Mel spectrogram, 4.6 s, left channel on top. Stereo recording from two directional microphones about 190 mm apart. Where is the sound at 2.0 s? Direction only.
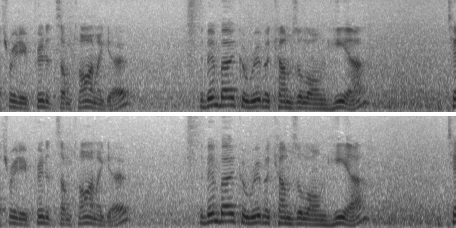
20° right (ahead or behind).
